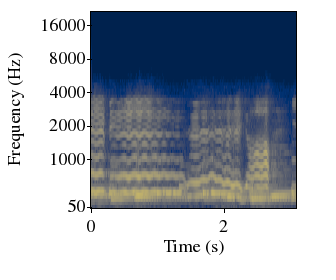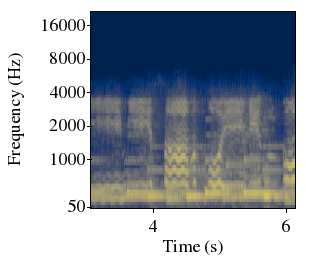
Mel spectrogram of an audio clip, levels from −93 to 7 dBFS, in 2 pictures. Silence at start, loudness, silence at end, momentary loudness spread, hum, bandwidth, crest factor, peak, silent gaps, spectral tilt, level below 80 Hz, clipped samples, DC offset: 0 s; -21 LUFS; 0 s; 9 LU; none; 4.2 kHz; 16 dB; -4 dBFS; none; -9 dB/octave; -64 dBFS; under 0.1%; under 0.1%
